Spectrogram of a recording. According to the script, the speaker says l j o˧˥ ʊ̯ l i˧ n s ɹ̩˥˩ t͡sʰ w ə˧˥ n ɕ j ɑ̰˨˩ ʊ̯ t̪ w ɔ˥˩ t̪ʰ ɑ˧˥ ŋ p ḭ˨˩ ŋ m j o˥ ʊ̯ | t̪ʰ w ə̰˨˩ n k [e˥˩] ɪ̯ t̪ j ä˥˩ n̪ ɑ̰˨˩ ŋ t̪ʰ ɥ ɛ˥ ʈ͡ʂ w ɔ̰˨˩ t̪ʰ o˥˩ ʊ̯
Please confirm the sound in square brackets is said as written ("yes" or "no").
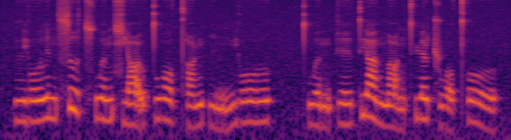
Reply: no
